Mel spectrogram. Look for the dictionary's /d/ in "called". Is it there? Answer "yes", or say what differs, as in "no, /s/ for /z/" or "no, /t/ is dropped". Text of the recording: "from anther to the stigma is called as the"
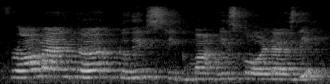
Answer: yes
